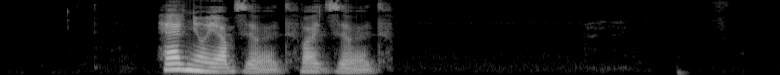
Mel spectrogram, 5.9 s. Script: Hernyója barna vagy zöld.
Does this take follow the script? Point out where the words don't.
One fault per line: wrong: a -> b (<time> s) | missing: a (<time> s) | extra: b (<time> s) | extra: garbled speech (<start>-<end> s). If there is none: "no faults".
wrong: barna -> zöld (1.7 s)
